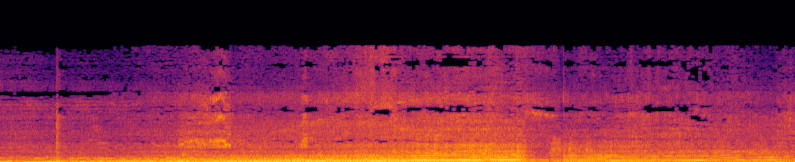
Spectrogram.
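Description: Car engine under full-throttle acceleration on a drag-strip run, climbing steadily in pitch, then dropping sharply at a gear change about five seconds in before climbing again.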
